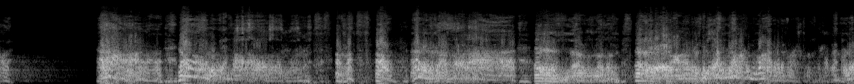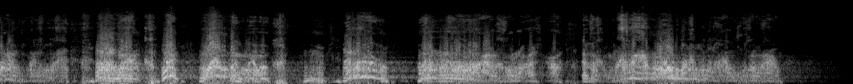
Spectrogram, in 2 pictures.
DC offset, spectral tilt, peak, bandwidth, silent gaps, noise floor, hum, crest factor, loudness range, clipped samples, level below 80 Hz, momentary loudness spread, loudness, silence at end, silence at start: under 0.1%; -5.5 dB/octave; -4 dBFS; 16 kHz; none; -63 dBFS; none; 18 dB; 3 LU; under 0.1%; -44 dBFS; 11 LU; -21 LUFS; 0.7 s; 0 s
